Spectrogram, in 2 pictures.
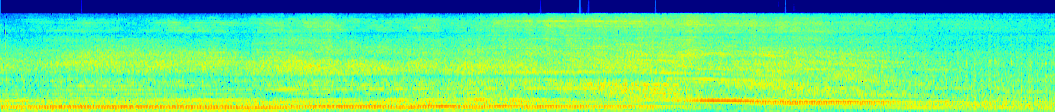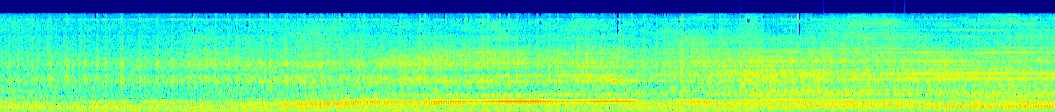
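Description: Dominator gyroplane's Rotax engine and pusher propeller running steadily during a fly-by, the engine pitch gliding down about seven seconds in as it passes.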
